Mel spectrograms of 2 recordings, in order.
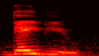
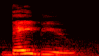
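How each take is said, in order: First: The final T is silent. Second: The same.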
